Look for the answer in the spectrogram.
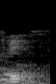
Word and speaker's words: viands: Viands? Is that how you say it? – Yeah, that's things. – Produce and foods and things. Pronounced viands.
